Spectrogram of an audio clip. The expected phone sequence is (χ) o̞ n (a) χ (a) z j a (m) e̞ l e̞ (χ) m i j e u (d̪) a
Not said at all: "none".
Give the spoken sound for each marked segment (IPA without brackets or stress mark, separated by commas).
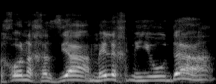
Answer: χ, a, a, m, χ, d̪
